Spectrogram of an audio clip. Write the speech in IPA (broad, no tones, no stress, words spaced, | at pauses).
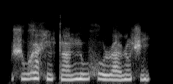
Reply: ʃuɣaxĩ t̪ã nuxo ɹaɳõʃi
